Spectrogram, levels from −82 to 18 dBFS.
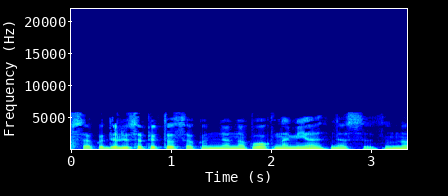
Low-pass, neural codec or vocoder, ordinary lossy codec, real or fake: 7.2 kHz; none; MP3, 24 kbps; real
